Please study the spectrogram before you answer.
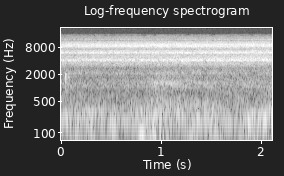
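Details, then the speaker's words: Land Rover Freelander 2.0 diesel, engine off, cooling system pressure-tested at 0.5 bar: faint steady high hiss as air escapes past the expansion tank cap, which no longer holds pressure (should hold 1.2 bar); cap needs replacing. "The cap is no longer working. You can see it, you can hear it hissing."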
